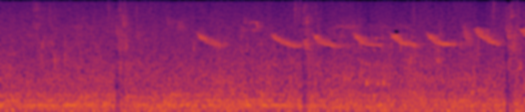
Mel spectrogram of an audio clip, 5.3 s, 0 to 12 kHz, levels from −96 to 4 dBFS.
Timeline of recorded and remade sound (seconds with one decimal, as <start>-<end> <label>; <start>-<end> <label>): 0.0-5.3 recorded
